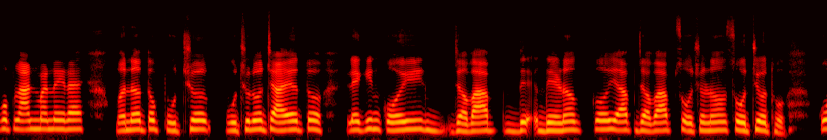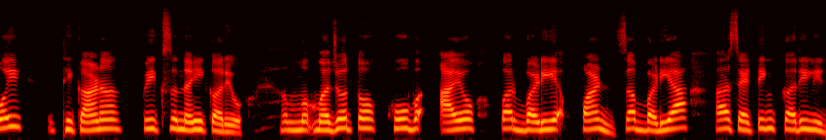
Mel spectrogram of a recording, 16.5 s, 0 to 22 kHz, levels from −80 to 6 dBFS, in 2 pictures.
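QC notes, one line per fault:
No faults found in this speech recording.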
